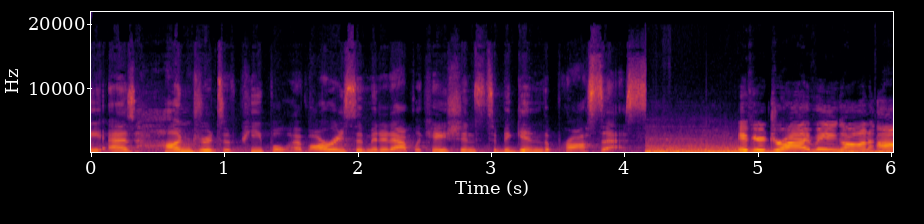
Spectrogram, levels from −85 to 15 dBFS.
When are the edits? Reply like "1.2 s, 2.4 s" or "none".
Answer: 4.0 s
